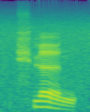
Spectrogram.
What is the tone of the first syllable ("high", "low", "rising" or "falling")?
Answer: falling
